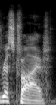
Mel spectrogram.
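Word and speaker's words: RISC-V: let's see risk V I'm sure Wikipedia will pronounce risk five okay this one is risk five system V and system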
